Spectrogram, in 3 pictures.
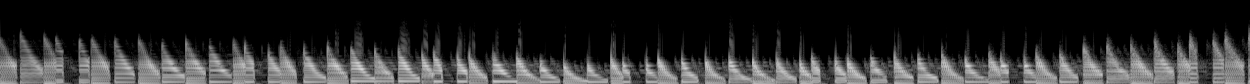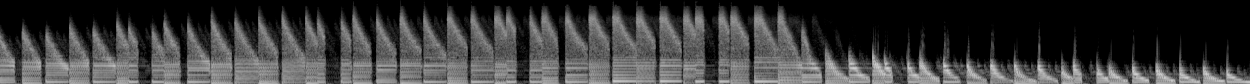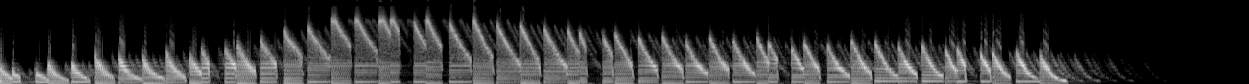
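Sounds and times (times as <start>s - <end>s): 
FM bass synth: 0.0s - 36.0s.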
